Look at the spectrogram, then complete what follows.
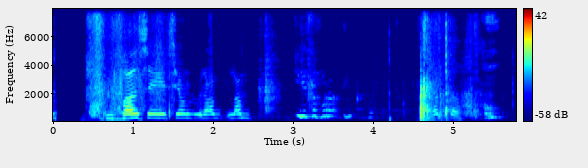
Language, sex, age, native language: Icelandic, male, 10, Icelandic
